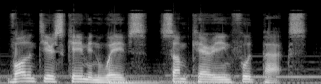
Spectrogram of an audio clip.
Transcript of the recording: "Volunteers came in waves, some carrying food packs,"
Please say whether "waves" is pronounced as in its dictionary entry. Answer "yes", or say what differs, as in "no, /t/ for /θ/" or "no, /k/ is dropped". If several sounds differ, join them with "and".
yes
